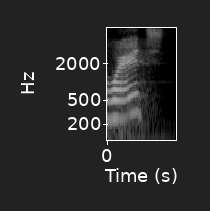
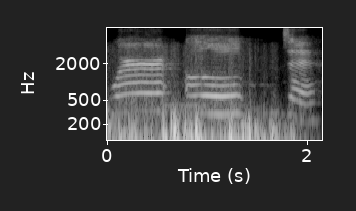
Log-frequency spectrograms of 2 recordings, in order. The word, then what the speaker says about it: world: world world word okay so it sounds like word then word word word word word you're forgetting about the L okay so world world world again world world world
